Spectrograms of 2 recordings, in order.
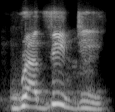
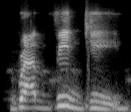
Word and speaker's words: graffiti: Sorry, I think the TI sounds like D. Okay, so graffiti. Okay, so let me, for those that just let's listen for the pronunciation. Gravidi. So the TI sounds like D. Gravidi.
